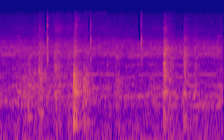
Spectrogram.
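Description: A handful of light clicks and taps, about five spread over two seconds, over faint room noise.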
